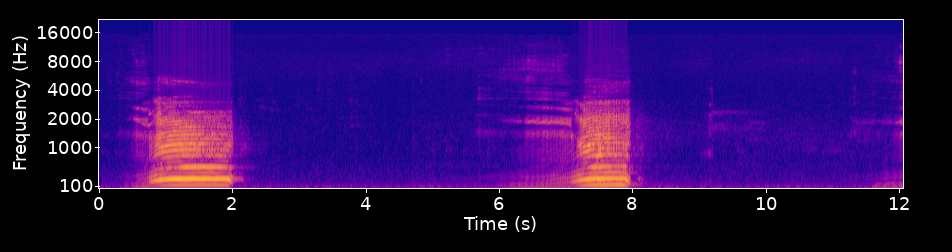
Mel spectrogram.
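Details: Two drawn-out moos from a cow, each about a second long and separated by roughly five seconds of quiet, the second rising in pitch before breaking off.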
